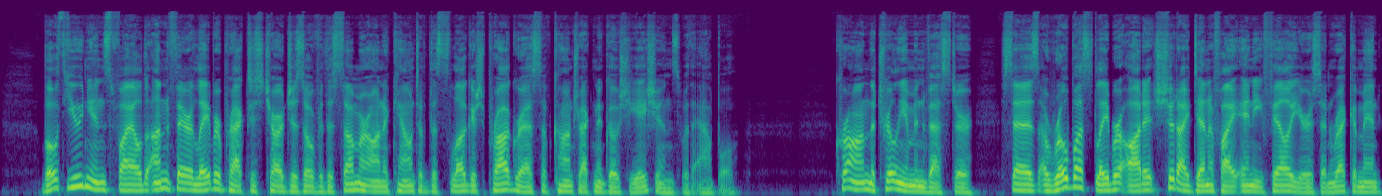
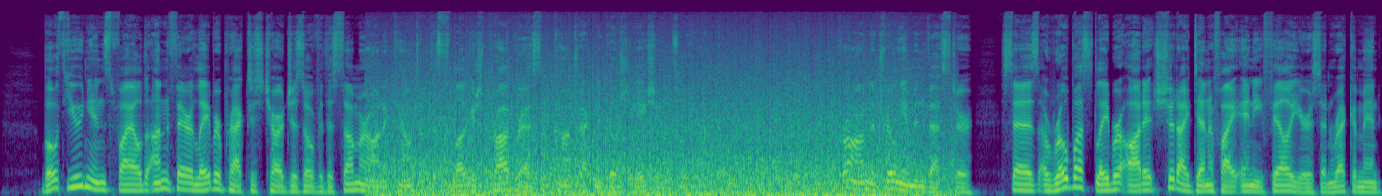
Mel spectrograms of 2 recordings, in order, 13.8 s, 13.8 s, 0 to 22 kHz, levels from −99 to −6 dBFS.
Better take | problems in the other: first | wind noise on the microphone; heavy; from 3.5 to 9.5 s; 3 dB below the speech

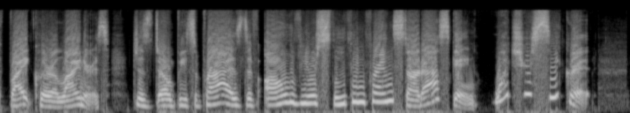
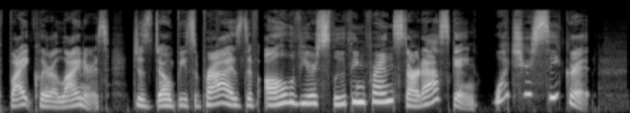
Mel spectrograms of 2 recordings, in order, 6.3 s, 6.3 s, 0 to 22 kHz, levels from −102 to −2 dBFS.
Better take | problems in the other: second | distortion; heavy; 22% of the sound clipped

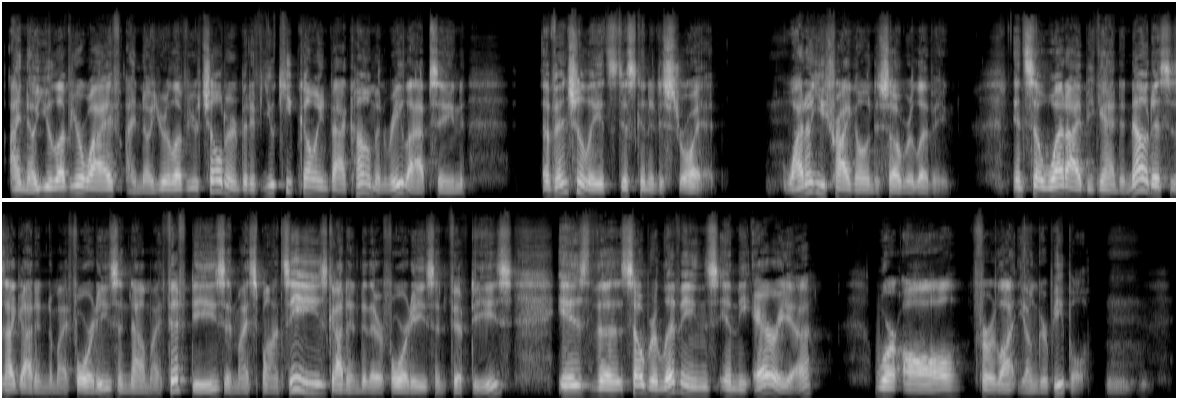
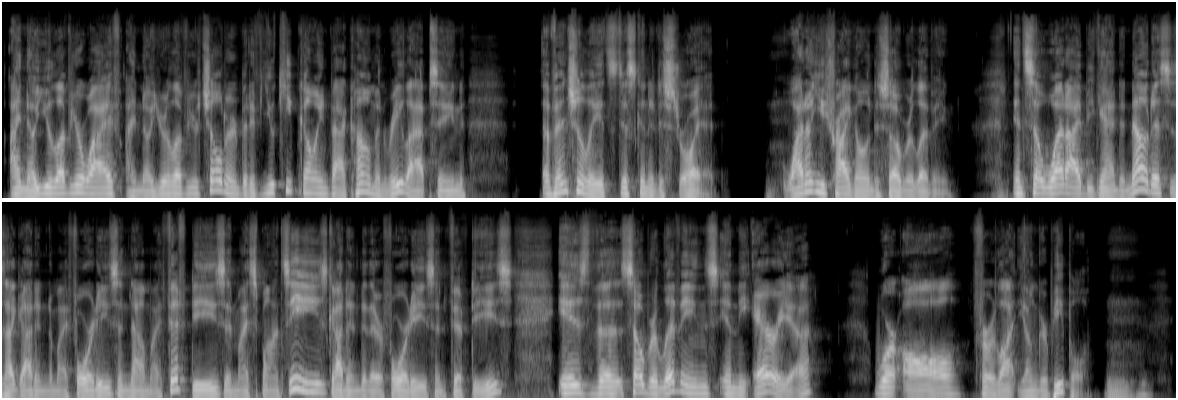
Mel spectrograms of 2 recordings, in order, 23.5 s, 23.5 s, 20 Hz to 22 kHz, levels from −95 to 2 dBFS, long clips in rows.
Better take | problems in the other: second | thin; somewhat; fading below 300 Hz

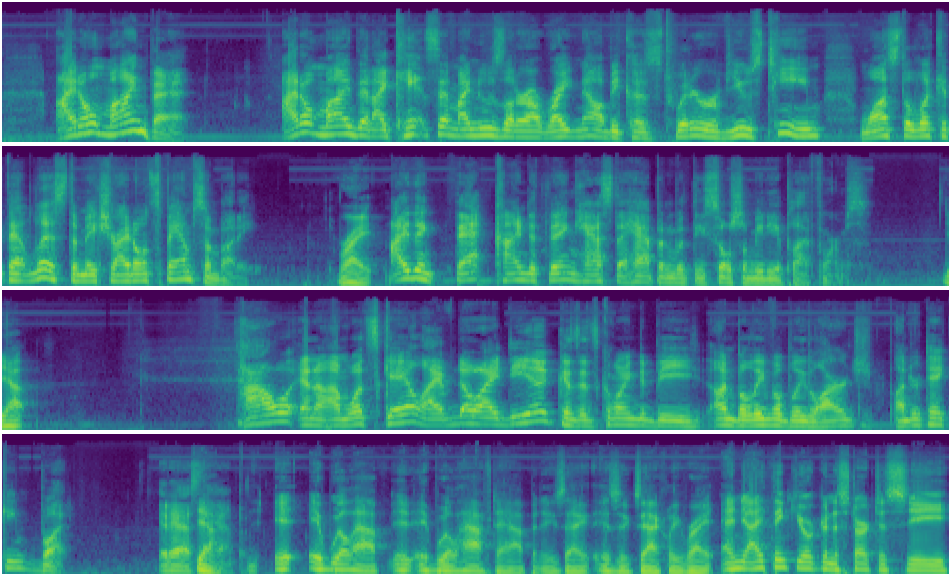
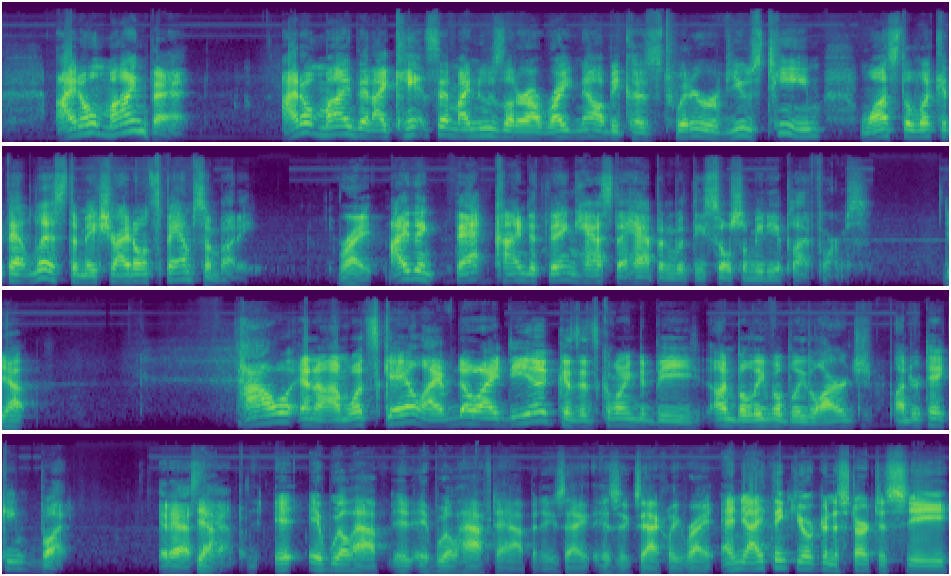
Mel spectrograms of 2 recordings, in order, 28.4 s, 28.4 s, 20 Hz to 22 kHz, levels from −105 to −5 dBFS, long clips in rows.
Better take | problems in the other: first | thin; very; fading below 500 Hz

